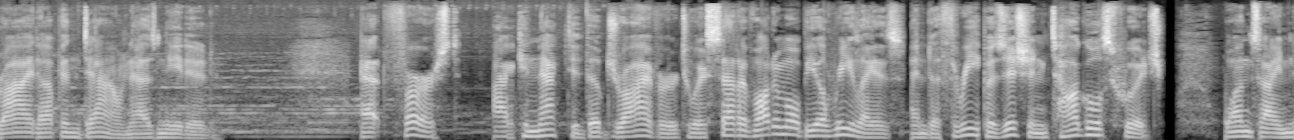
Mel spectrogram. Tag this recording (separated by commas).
Music, Speech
